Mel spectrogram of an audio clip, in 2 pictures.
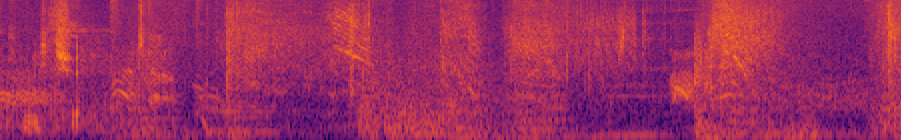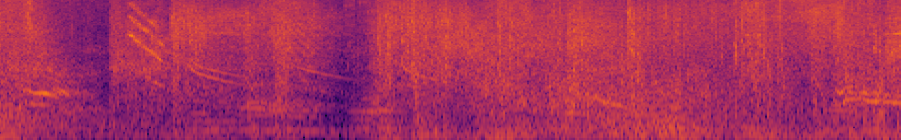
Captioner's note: gunshots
